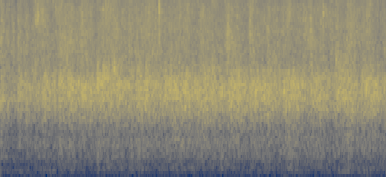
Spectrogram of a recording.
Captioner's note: audience applauds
